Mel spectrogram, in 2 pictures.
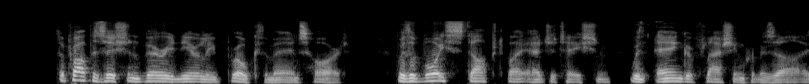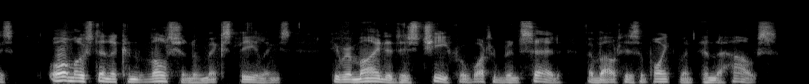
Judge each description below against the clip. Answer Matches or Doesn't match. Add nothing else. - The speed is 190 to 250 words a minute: Doesn't match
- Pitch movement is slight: Doesn't match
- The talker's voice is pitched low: Matches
